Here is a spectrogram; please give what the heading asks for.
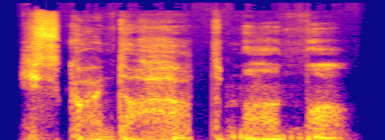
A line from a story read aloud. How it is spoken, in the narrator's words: breathed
